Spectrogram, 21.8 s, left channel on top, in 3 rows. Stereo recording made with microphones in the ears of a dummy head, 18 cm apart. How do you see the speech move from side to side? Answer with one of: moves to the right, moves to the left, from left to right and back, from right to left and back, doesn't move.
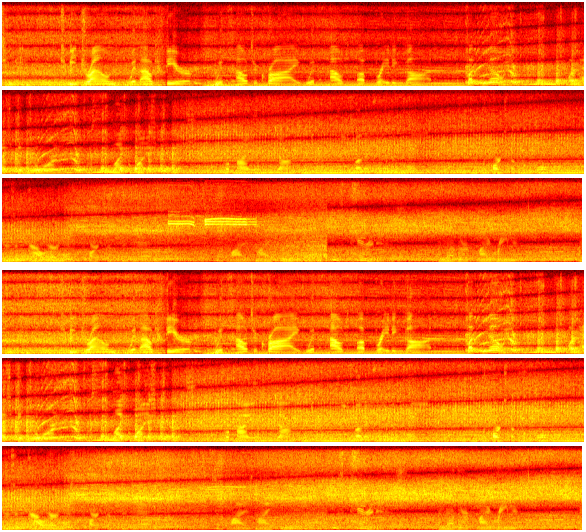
moves to the right.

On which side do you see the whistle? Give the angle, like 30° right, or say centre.
70° left.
